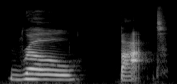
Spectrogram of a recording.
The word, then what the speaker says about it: robot: notice it's two syllables the first syllable rho is an open syllable making that long o sound and the second syllable bot is closed in by that t making a short o sound row bot we have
